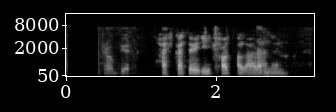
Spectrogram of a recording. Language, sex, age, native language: Icelandic, male, 14, Polish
